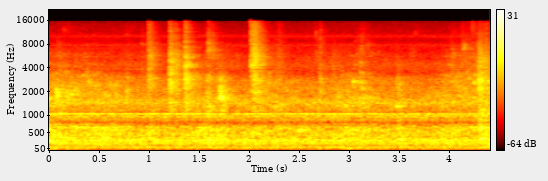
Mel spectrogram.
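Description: A few light clicks and knocks of dishes and utensils being handled at a kitchen sink, over a steady hum.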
